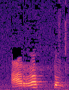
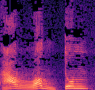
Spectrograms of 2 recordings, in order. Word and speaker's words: عرضتم: عرضتم لا الضاد ثم تاء. عرضتم لا المهم المهم ألا تكون طاء.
